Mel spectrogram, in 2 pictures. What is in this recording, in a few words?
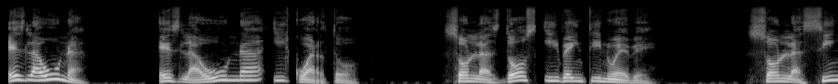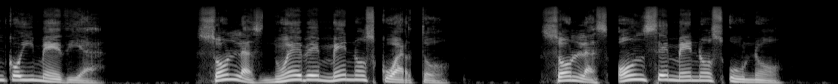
telling the time in spanish basics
